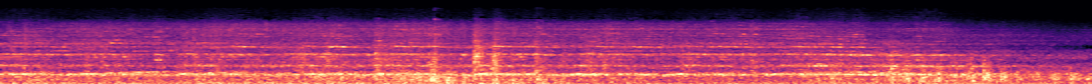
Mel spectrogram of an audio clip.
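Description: Freight train of tank cars rolling past at close range: a steady rumble of steel wheels on rail, with a continuous wheel squeal and a few sharp clacks as wheels cross rail joints.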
